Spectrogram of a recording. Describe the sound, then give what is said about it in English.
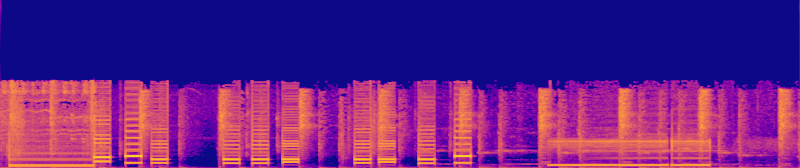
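Telephone number being dialed for a call: a steady tone, then a quick run of many loud touch-tone beeps in uneven rhythm, ending in a long sustained tone. “Why don't we give her a call?”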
